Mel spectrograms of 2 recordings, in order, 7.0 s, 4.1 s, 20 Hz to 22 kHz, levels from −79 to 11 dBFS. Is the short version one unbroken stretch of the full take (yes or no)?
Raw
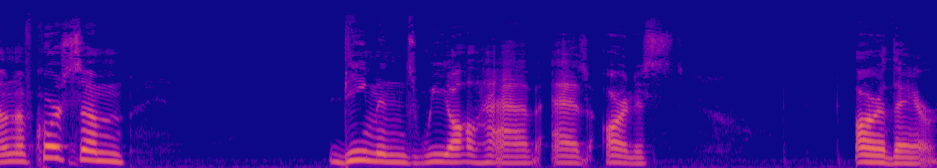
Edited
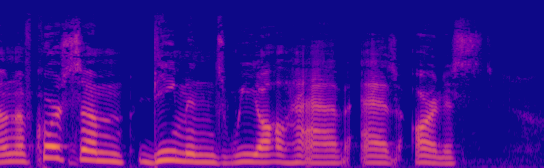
no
